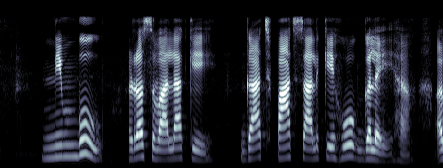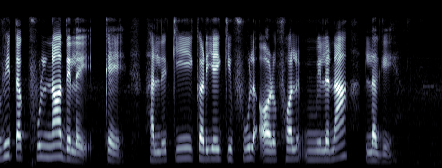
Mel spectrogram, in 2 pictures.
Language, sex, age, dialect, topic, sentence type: Magahi, female, 51-55, Southern, agriculture, question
